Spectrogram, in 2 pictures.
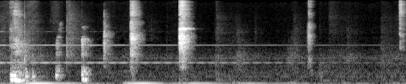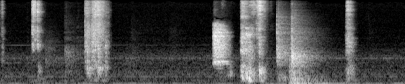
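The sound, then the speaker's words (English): A door being closed: a scatter of sharp latch clicks and soft knocks over several seconds, with faint handling noise between them and otherwise quiet. “Closing the door.”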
